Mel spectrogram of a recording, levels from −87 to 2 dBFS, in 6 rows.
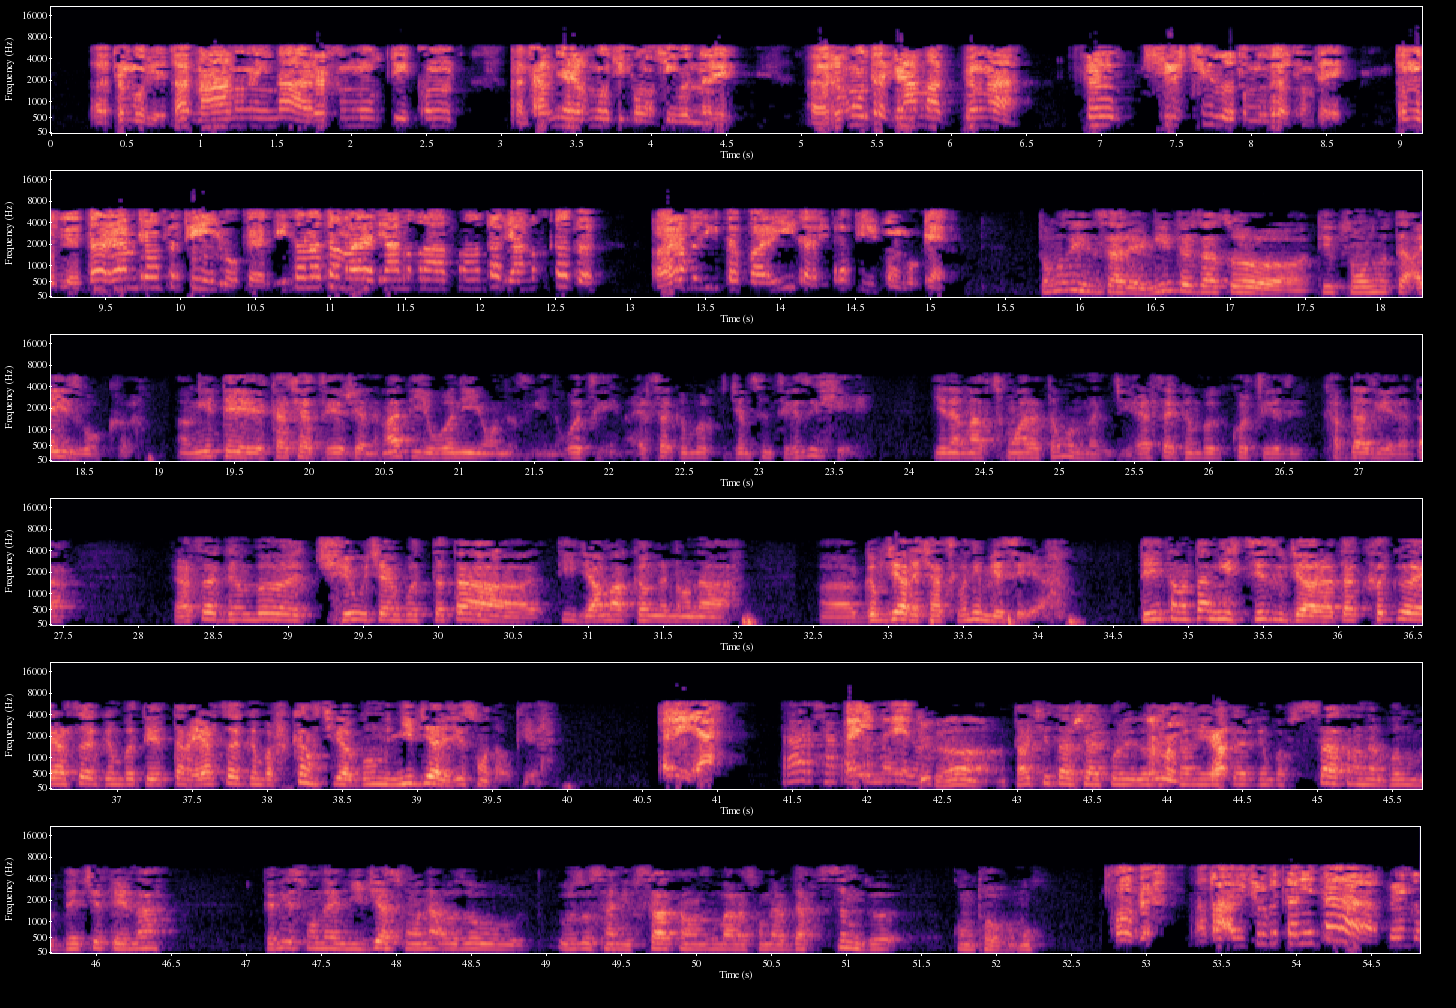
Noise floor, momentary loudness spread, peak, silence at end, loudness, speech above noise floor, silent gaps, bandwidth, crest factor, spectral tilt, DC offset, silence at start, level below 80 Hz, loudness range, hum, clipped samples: -69 dBFS; 19 LU; -2 dBFS; 0 s; -18 LUFS; 48 dB; none; 7.2 kHz; 20 dB; 0.5 dB/octave; under 0.1%; 0.25 s; -66 dBFS; 15 LU; none; under 0.1%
